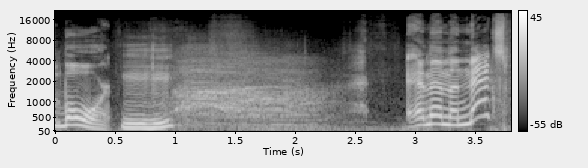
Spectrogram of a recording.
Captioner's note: audience exclaiming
